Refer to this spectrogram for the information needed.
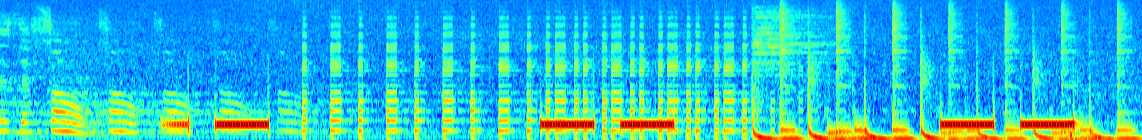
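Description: A telephone rings in the classic double-burst pattern, three pairs of steady electronic tones spaced evenly apart, over busy background music and voices, as a call comes in to a live charity fundraising phone-in show, the Night's Rival.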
